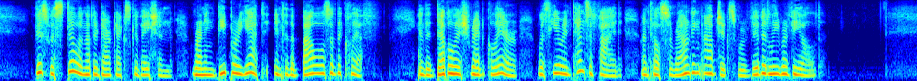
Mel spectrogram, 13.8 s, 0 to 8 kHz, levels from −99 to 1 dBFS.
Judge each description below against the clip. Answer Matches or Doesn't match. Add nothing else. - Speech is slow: Matches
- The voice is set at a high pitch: Matches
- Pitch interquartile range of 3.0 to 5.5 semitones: Matches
